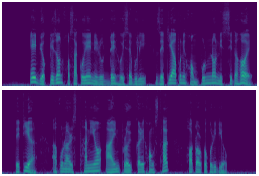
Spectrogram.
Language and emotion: Assamese, neutral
